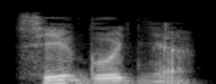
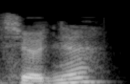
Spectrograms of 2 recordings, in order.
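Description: First: Every syllable of the word is fully pronounced. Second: Some sounds in the middle are dropped. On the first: "который бы произнес все это слово целиком" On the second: "В лучшем случае говорите"

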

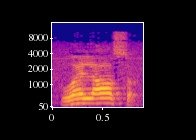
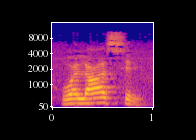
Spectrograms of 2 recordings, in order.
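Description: First: The r and s sounds are full and heavy. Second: The r and s sounds are thin and light. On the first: The speaker calls it right. "здесь уже «ро» будет муфахан, потому что перед ним «сод»" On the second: The speaker calls it wrong. "Нельзя сказать «валасар»... Тогда у нас «сот» уже будет похож на «син»"

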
